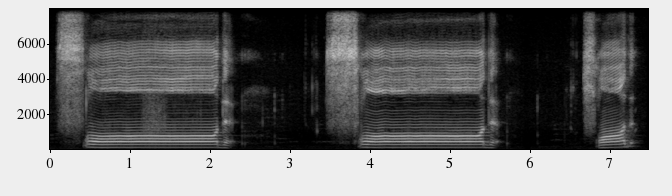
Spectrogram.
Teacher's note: زبان کی نوک دونوں دانتوں کے اندرونی کنارے سے ادا ہوتا ہے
